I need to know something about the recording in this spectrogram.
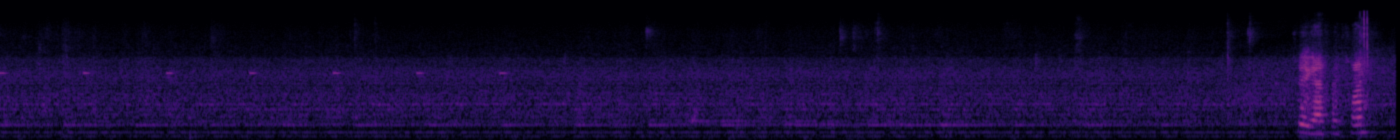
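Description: Soft electronic game music plays from a television speaker.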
